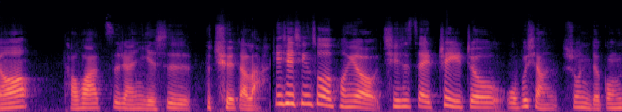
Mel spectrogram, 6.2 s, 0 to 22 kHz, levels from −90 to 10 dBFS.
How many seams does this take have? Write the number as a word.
one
